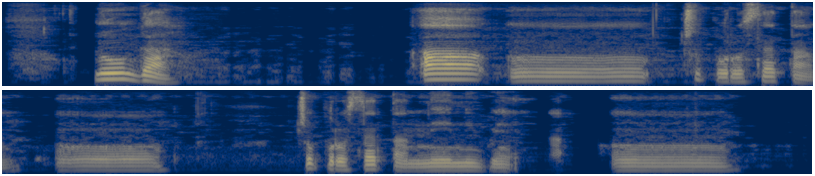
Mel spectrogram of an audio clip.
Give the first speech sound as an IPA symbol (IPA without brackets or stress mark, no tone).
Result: n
